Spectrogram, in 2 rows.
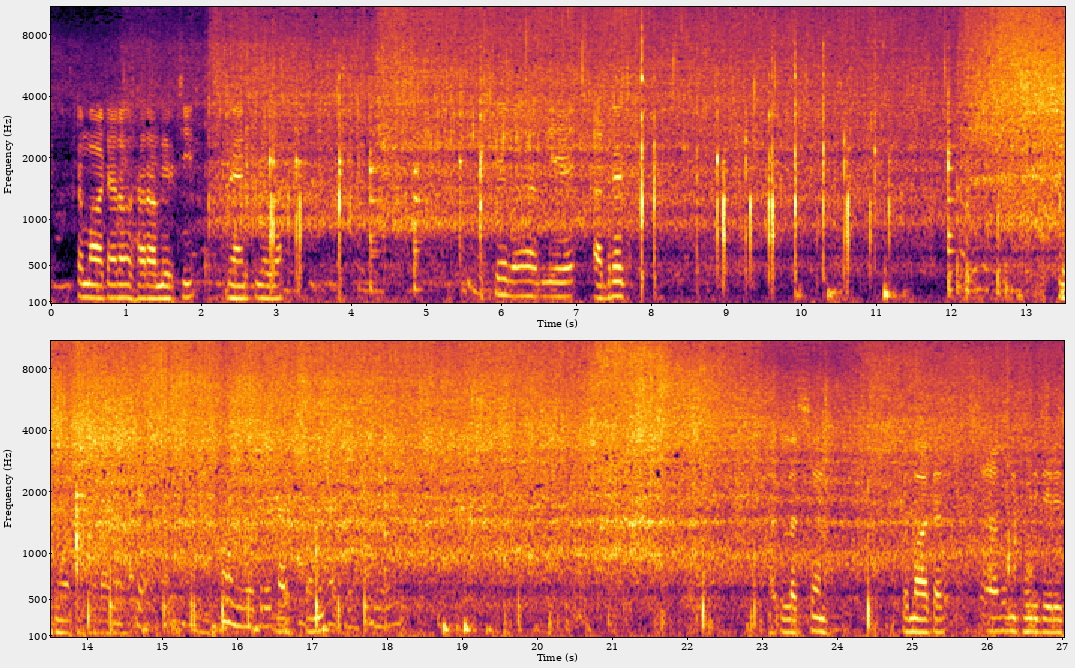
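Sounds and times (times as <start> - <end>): vegetables sizzling in hot oil: 0.0 - 27.0
crackles and pops of frying: 0.1 - 27.0
wooden spatula scraping a pot: 11.9 - 23.1.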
